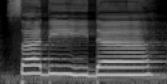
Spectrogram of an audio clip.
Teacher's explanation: baris tanwin fathah ini diganti jadi fathah dan kita panjangkan sepanjang 2 harokat saja. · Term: mad iwad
